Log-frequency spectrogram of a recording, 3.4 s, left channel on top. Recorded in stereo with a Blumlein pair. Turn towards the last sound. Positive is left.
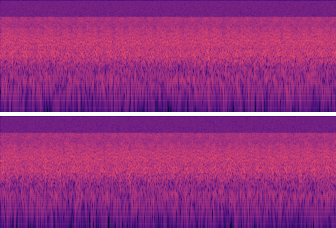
No sound to turn to.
